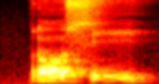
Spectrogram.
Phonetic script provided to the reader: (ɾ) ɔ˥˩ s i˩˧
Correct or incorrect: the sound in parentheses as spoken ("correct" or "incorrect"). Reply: correct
